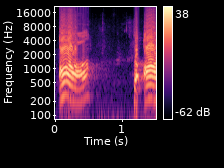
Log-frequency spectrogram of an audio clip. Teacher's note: if you say ah the ah your tongue is like kind of bending downwards into the bottom of your T um bottom of your mouth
